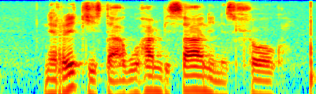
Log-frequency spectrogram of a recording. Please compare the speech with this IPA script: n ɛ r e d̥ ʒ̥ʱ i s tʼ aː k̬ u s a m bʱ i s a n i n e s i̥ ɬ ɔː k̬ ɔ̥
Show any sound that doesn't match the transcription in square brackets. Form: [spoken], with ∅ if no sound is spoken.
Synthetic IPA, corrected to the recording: n ɛ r e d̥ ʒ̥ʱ i s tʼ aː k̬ u [h] a m bʱ i s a n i n e s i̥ ɬ ɔː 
